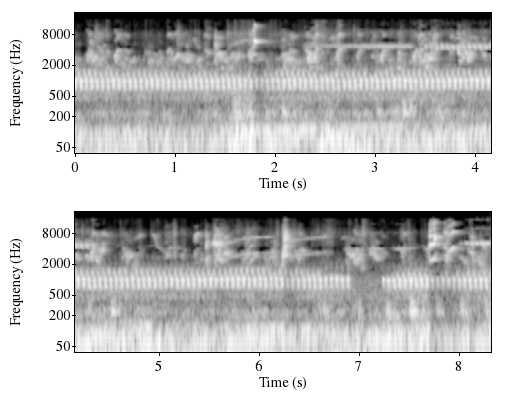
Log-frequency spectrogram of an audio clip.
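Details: Captive nightjar churring during its dance: a long rattling pulsed trill breaks once near the end, with high drawn-out whistles and chirps of other birds above.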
